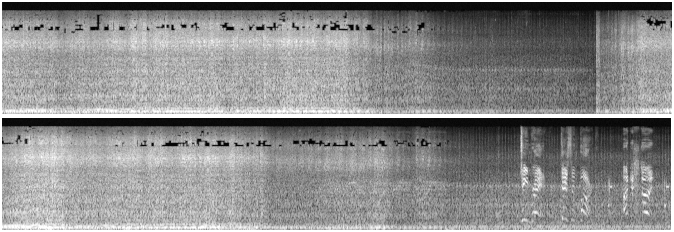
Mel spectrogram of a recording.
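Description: A heavy vehicle engine rumbles steadily, rising and falling in loudness.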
